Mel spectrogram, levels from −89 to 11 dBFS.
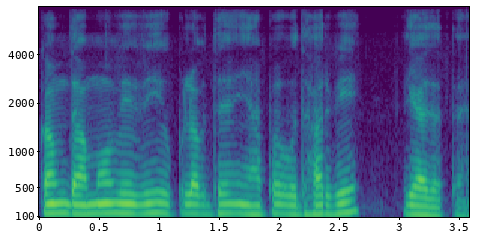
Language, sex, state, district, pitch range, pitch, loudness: Hindi, male, Chhattisgarh, Kabirdham, 130-140 Hz, 135 Hz, -17 LUFS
